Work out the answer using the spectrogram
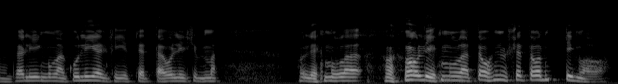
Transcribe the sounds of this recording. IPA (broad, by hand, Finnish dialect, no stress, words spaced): ʋæliːŋ ku mɑ kuljen siːtː etːæ olisim mæ olih mulːɑ olih mulːɑ toh nys se tontːimɑ̝ː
